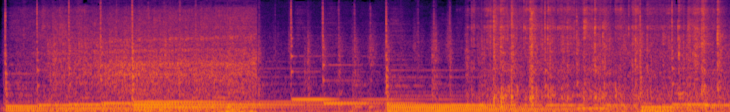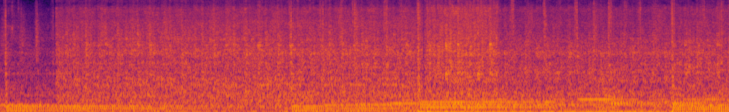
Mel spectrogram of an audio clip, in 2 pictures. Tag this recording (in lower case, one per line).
truck
vehicle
